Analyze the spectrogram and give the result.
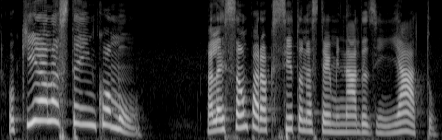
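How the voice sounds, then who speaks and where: A woman's voice: a little high, a bit bright, clean tone. A Brazilian woman teaching a recorded lesson to sixth graders, patiently questioning the class and stressing syllables. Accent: Brazilian Portuguese.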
